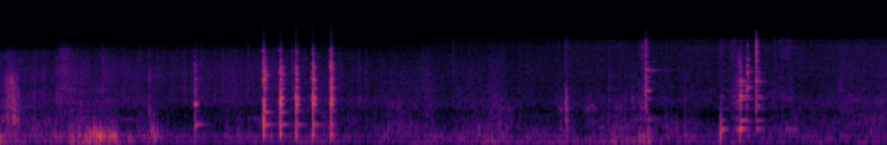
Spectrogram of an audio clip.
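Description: Light sharp clicks and clinks of hard objects knocking together, in a quick run of five about three seconds in and another short cluster about seven and a half seconds in.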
